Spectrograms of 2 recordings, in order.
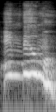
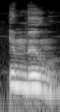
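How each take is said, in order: First: এমবিউমো called out high and loud, em-bi-u-mo; careful name pronunciation. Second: এমবিউমো said lower, as the final word of the call; a commentator's settled take on এমবিউমো; announced name. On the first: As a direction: try out the name এমবিউমো with a loud, rising call. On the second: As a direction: land এমবিউমো as the scorer's name, low and firm. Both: Shown as a demonstration. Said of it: "ঠিকঠাক উচ্চারণ করছি তো".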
